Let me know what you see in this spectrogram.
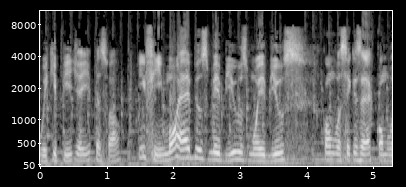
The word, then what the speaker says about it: Moebius: Eu vi ele pronunciando em documentários Mebius, bem a francesa. Ele o próprio Moebius falando Mebius, então.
